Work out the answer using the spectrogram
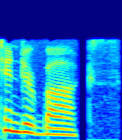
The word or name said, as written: tinderbox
